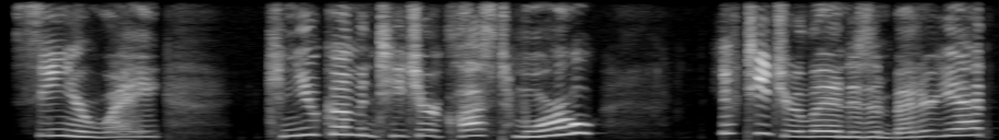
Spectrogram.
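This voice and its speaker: Woman voicing an excitable, high-pitched little boy. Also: normal speed, no room sound, clean studio sound. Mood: hopeful. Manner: breathless, eager, childlike. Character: small excitable young boy disciple, eager and adoring.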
